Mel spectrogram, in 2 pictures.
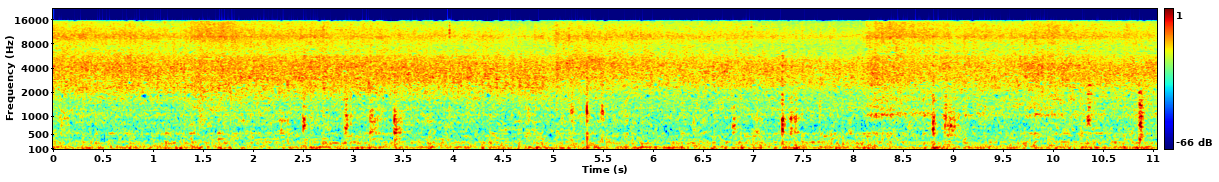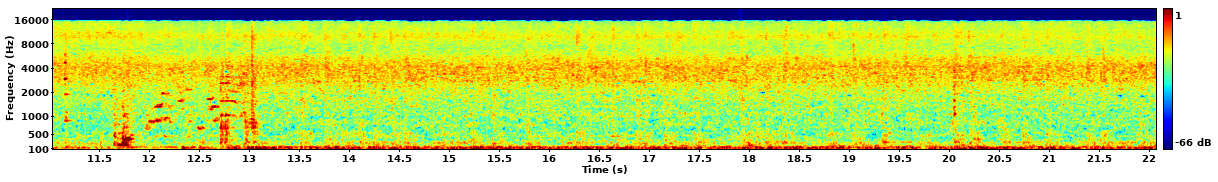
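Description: Chicken wings frying in butter in a shallow pan: a steady sizzle, with a cluster of sharp crackles and taps about halfway through as more wings go into the hot fat.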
